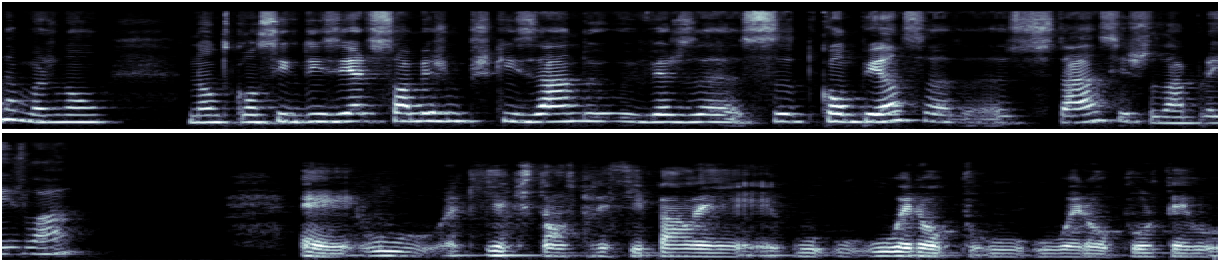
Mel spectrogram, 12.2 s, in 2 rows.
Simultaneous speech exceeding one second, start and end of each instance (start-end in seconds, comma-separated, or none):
none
